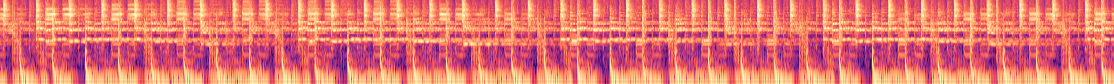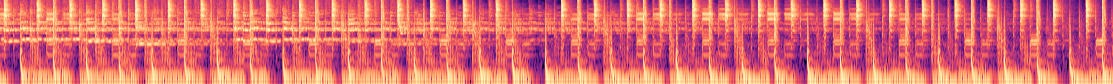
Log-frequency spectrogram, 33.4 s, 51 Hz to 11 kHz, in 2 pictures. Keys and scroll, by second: 26.5 ctrl+0.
